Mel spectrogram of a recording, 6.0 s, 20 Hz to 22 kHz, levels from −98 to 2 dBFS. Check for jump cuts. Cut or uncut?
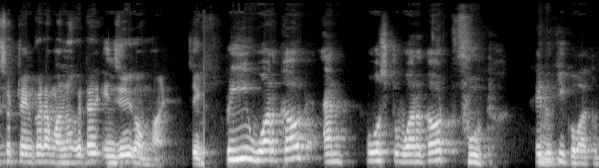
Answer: cut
